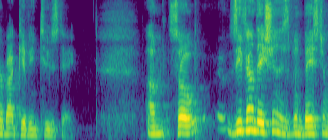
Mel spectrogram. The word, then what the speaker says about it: dZi: dzi stand for well it's dzi but it's pronounced z and it's small d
